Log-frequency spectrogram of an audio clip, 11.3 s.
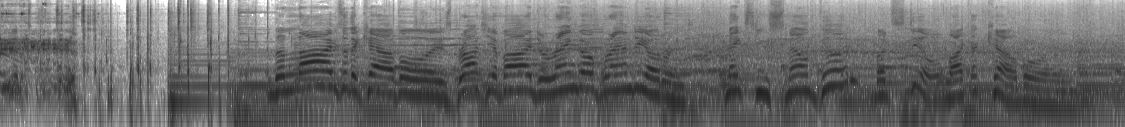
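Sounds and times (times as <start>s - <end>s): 
horse neighing: 0.0s - 0.9s
horse hooves clip-clopping as it trots off: 0.0s - 11.2s
speech: 2.8s - 10.9s.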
